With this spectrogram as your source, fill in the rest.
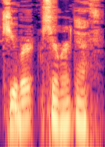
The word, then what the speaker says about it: Kubert: Kubert, yes. That's the right way to say it.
